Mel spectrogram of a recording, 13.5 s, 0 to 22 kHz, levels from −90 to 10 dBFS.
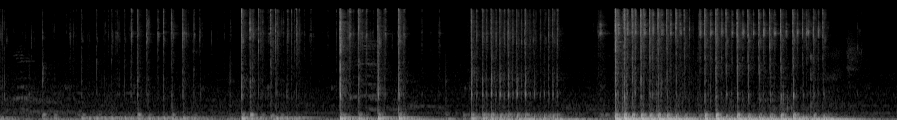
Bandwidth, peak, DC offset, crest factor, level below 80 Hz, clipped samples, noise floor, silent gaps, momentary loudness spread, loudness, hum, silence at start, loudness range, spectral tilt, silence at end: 16.5 kHz; -8 dBFS; under 0.1%; 24 dB; -34 dBFS; under 0.1%; -55 dBFS; none; 23 LU; -36 LUFS; none; 0 s; 10 LU; -4 dB/octave; 0.25 s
